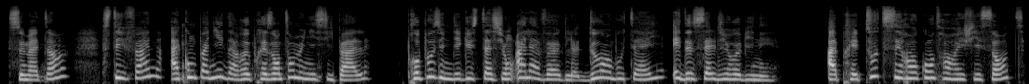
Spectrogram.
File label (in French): VF FILM INTERNE; Cheque Dejeuner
